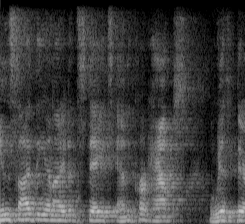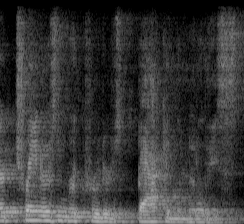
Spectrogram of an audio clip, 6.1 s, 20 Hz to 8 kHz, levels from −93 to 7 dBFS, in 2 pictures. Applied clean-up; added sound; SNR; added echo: neural separator model SepFormer DNS4.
